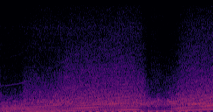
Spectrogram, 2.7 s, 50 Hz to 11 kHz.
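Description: A 1969 Nissan Fairlady Z tuned to 439 bhp drifts in Forza Motorsport 7, its engine revving with a pulsing, rough note and faint tire squeal, steady and fairly close, no talk.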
